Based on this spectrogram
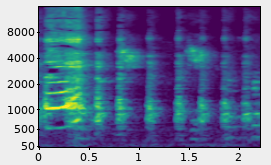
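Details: A hen calling after laying an egg: one drawn-out opening note, then a quick run of clucks about four per second.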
